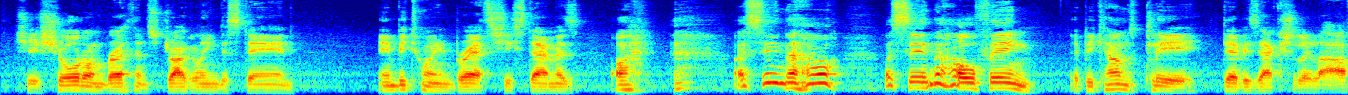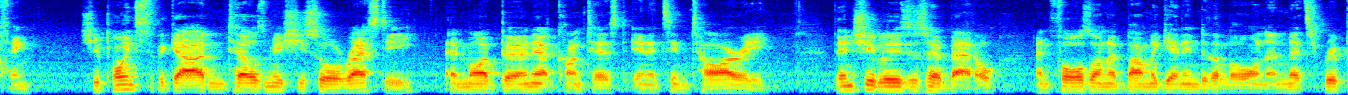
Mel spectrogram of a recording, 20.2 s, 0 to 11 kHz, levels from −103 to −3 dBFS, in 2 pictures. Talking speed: 190 wpm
